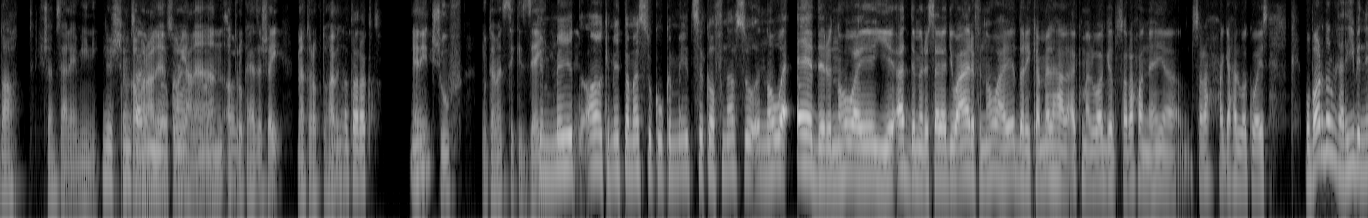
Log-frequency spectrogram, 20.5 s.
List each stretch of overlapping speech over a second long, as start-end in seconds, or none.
1.5-3.6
